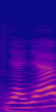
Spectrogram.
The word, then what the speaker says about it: Giagia: Yaya pourquoi j'ai appelé le le coffeeh shop Yaya parce que en fait Yaya ça veut dire grand-mère en grec et donc en effet ça s'écrit jaajia mais ça se prononce Yaya et les grand-mères grecques en fait moi ma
